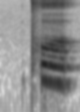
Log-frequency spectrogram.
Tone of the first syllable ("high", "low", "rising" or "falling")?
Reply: falling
